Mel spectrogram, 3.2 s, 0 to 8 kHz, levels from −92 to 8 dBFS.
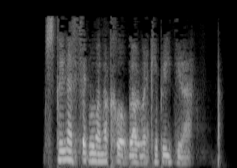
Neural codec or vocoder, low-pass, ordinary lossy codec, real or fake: codec, 16 kHz, 0.5 kbps, FreqCodec, smaller model; 7.2 kHz; MP3, 24 kbps; fake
